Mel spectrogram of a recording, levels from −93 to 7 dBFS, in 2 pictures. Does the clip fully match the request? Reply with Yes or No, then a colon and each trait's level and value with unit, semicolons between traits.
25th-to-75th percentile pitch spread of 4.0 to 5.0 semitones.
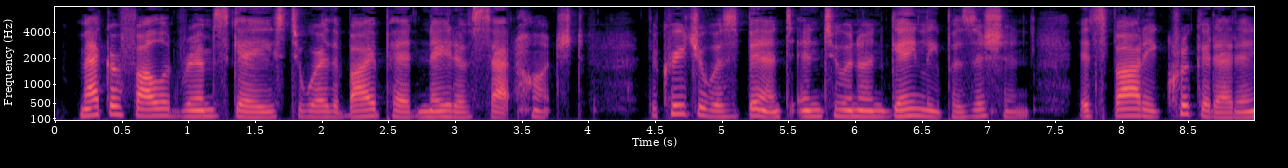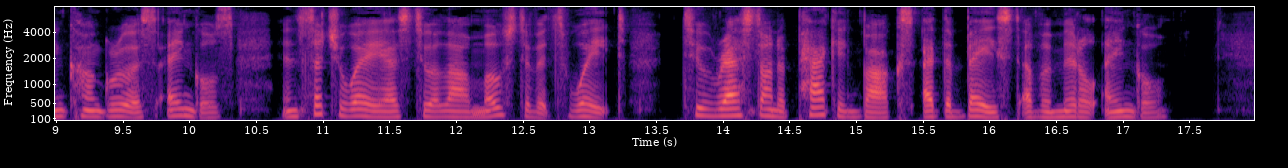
No: average, 2.9 semitones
